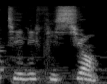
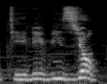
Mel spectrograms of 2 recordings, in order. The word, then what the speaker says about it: télévision: Denise et Elisabeth regardent un film de Zorro à la télévision. Denise, oui, Elisabeth regarde un film de Zorro à la télévision. C'est très bien. Vous voyez comment le S ici est entre deux voyelles, le I et le I, donc elle se prononce Z.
